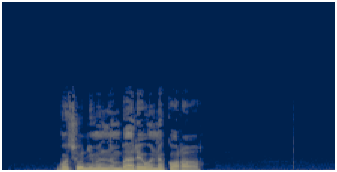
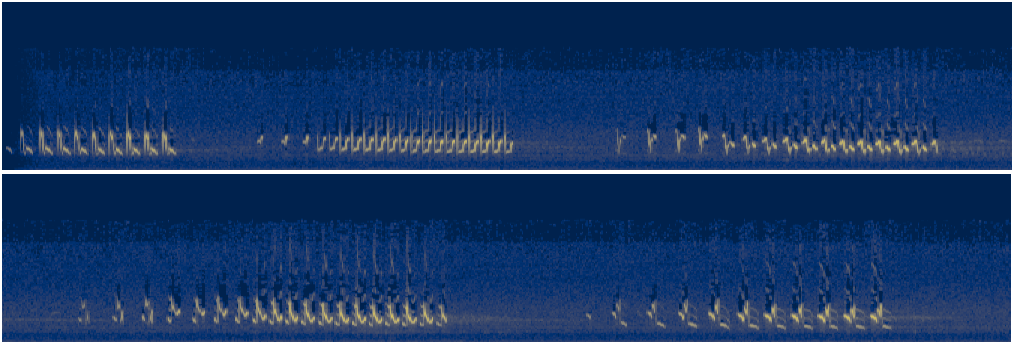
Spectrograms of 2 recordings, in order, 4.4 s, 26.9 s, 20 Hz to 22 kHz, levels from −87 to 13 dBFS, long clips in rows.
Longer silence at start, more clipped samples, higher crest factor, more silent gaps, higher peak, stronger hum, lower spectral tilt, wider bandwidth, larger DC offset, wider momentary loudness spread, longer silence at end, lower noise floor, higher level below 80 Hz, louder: first, 0.75 s vs 0.25 s; neither; about the same, 18 dB vs 16 dB; neither; second, -10 dBFS vs -2 dBFS; neither; first, -6.5 dB/octave vs 4.5 dB/octave; second, 10 kHz vs 15 kHz; neither; second, 7 LU vs 21 LU; first, 1.8 s vs 1.6 s; first, -73 dBFS vs -60 dBFS; first, -62 dBFS vs -72 dBFS; second, -25 LUFS vs -13 LUFS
